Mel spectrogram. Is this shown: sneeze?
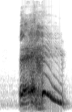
yes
